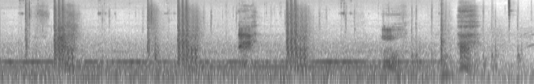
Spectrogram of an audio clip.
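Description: Gunfire crackles in many sharp, irregular shots and short bursts over a steady low hum, loud and continuous across the whole stretch.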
